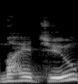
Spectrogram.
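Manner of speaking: mock sarcastic put-on voice. Reading a line from the trial aloud: Pilate, put-on sarcasm. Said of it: "there's sarcasm behind that".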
